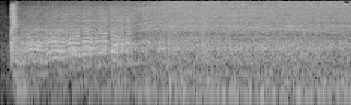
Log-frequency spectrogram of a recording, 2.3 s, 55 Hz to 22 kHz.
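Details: 1951 Pontiac Chieftain factory straight six, first start in 25 to 30 years after its points were filed and gas was added: a quick crank, then it catches at once and settles to a steady, even idle with no misses; normal start and idle.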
